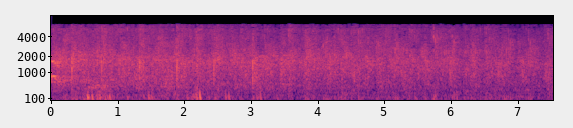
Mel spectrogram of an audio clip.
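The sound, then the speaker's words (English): An audience at a church service applauds the children from the program steadily, many hands clapping in a dense, even wash of sound that holds at a fairly loud level throughout, with no voices rising above it. “Again, how about one more applause for them?”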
